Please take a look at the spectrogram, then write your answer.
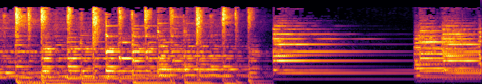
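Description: Church bells ring loudly in a dense, overlapping peal, then one bell's tone hangs and slowly fades before another strike sounds near the end. No voices.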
